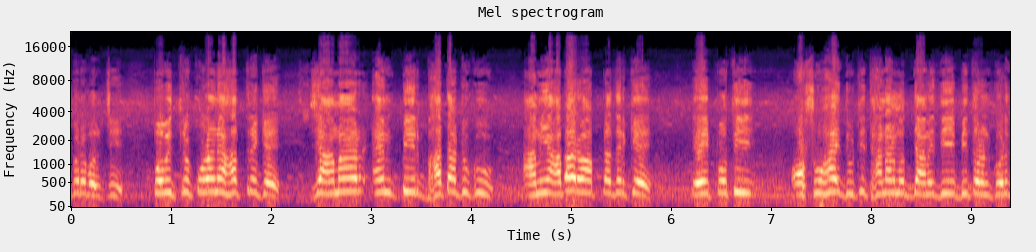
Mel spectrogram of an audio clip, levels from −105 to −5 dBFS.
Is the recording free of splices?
yes; 0 cuts

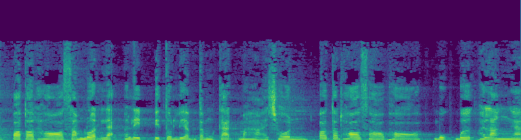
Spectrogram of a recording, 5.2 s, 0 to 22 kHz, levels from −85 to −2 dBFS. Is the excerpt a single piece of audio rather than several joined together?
yes; 0 cuts

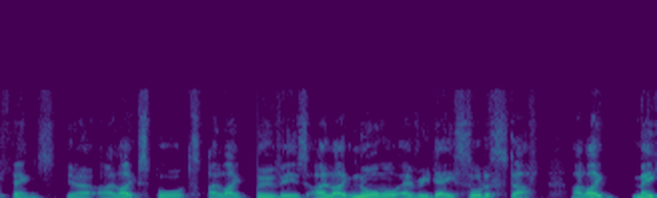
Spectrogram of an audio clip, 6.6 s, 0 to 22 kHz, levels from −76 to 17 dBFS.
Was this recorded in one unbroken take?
no; 1 cut; at 2.5 s

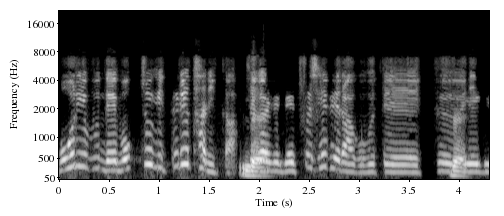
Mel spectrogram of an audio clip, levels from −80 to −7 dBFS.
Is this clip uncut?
yes; 0 cuts

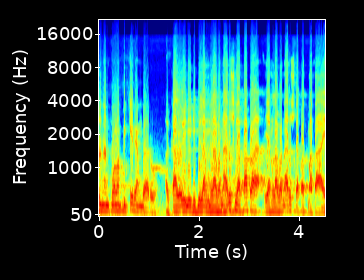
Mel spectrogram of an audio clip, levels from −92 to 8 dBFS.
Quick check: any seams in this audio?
yes; 1 cut; at 1.3 s

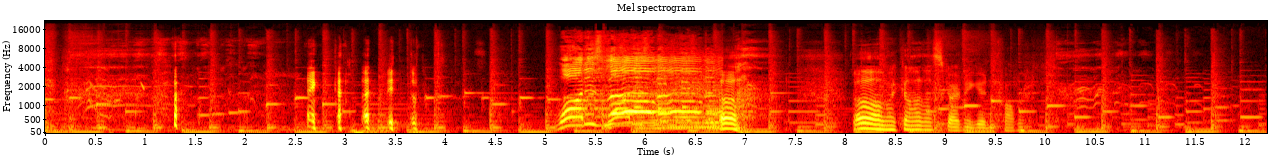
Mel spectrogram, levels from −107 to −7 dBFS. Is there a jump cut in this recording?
yes; 1 cut; at 9.7 s

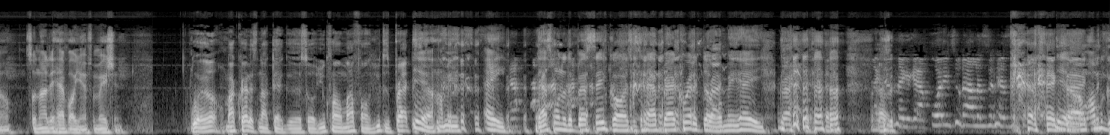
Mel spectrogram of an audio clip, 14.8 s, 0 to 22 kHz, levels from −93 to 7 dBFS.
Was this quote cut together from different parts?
yes; 1 cut; at 2.0 s

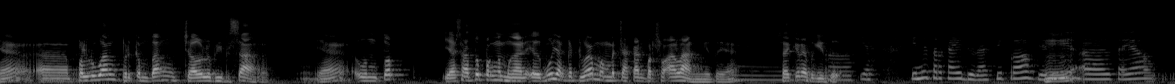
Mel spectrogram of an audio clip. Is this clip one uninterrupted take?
yes; 0 cuts

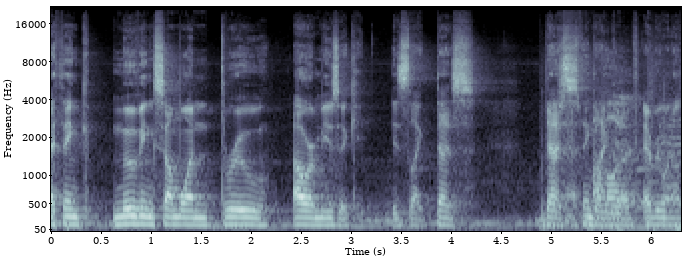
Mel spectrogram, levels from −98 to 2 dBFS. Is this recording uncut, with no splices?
no; 1 cut; at 5.2 s

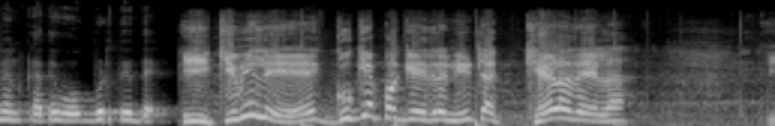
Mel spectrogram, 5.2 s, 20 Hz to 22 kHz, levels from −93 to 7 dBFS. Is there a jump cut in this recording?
no; 0 cuts

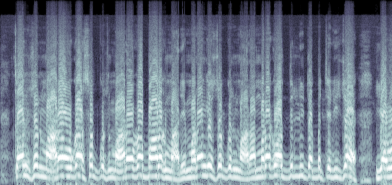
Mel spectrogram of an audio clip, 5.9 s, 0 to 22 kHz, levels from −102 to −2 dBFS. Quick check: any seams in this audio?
no; 0 cuts

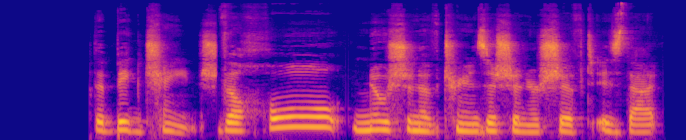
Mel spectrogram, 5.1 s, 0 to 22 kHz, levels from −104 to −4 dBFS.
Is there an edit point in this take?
yes; 1 cut; at 1.5 s

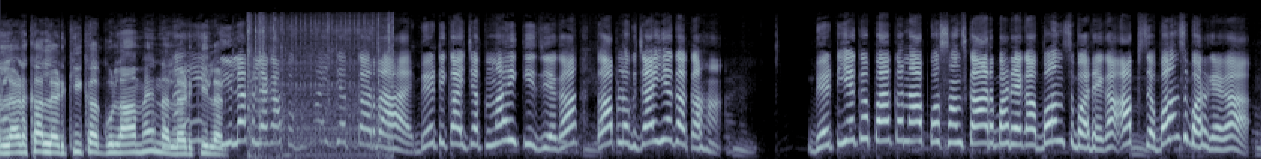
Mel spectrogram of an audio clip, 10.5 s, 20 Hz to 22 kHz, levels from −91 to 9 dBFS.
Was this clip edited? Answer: yes; 1 cut; at 2.5 s

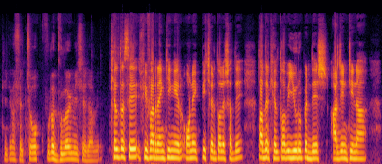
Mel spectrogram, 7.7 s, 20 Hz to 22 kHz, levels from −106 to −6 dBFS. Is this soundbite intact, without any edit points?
no; 1 cut; at 2.2 s

